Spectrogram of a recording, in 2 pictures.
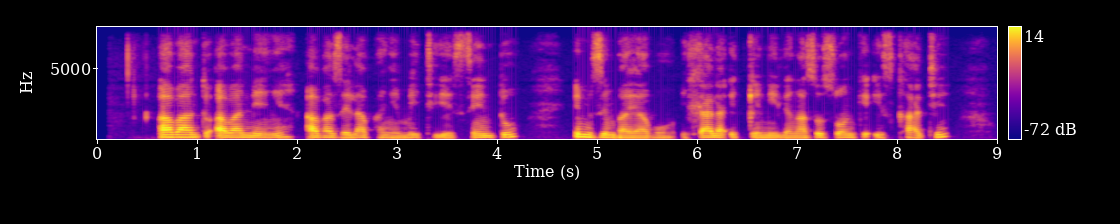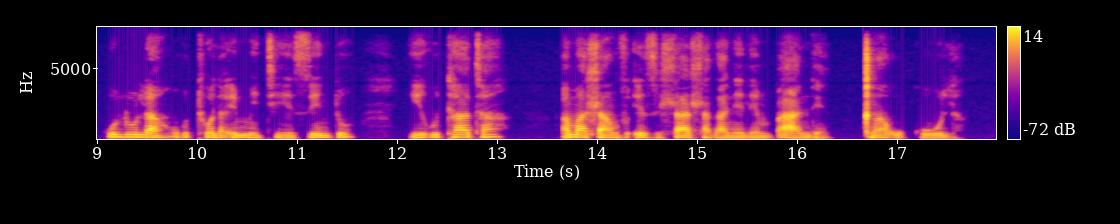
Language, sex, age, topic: North Ndebele, male, 25-35, health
